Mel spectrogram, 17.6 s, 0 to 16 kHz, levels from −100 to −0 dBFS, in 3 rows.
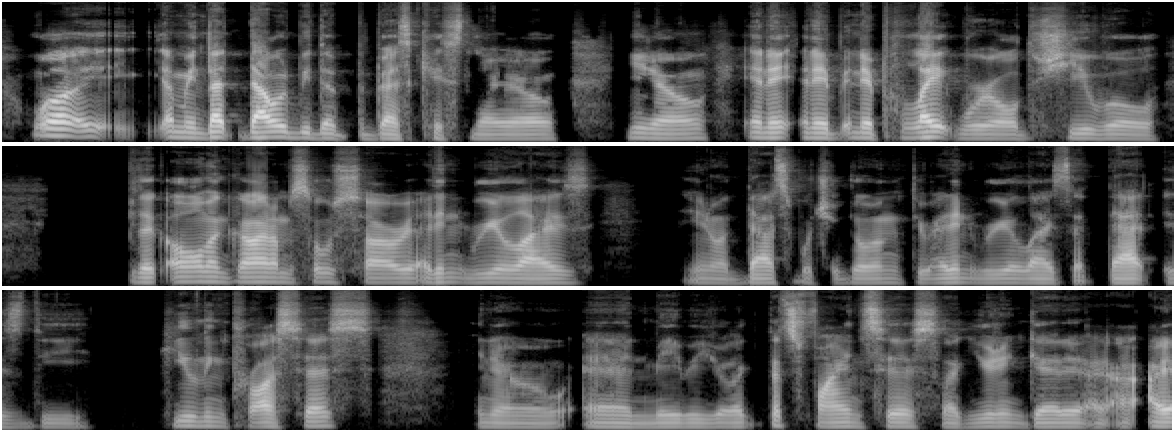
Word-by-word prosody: Well, 180 -1 +8
eh, 150 - 0 0.3
I - - +5
mean, 130 -3 0
that 140 0 +7
that 135 - +12
would 145 -2 +3
be 130 - -4
the 120 -4 -4
the - - -17
best - - +1
case - - -3
scenario, 105 0 -4 0.4
you 130 -1 -4
know? 115 0 -1 0.2
In 135 -1 +1
a 130 0 +7
in 130 - -2
a 125 - +4
in - - -5
a 125 - +7
polite 135 +2 +5
world, 110 -2 -3
she 115 0 0
will 105 -4 -6 0.7
be, 120 - -12
like, 115 - +1
"Oh 130 +1 +1
my 130 - +2
god. 125 +1 +4
I'm 120 - -3
so 115 +2 -2
sorry. 110 +1 0
I - - -5
didn't 115 -1 -6
realize," 105 -2 -1 0.5
you 105 - -14
know," 100 -2 -8
that's 105 +2 -1
what - - -7
you're 100 - -17
going 105 0 -6
through. 105 +2 -12
I 105 - -3
didn't 110 -2 -4
realize 105 -1 -5
that - - -10
that 105 0 +1
is 95 -2 -10
the 95 0 -17 0.4
healing 120 -2 -7
process." 110 +3 +1 0.5
You 105 - -13
know? 95 0 -8
And 100 -2 -6
maybe 100 0 -7
you're 100 +1 -8
like, 105 - -8
"that's - - +4
fine, 105 -1 -1
sis. 105 +1 +2
Like, 95 -1 -7
you 105 +2 -4
didn't 105 -3 -5
get 100 0 -2
it. 105 0 -3
I - - -6
I 110 0 +5
105 Hz, 230 wpm, -26 LUFS, 105-120 Hz, 0.7 s, that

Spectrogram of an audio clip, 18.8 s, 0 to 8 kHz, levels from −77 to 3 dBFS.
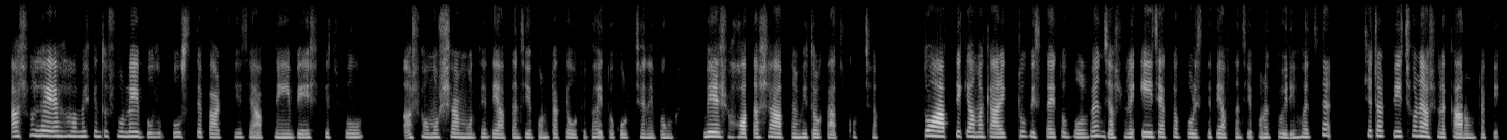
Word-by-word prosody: আসলে 280 +3 +1 0.3
আমি 255 -1 -1
কিন্তু 255 0 -4
শুনেই 245 -1 +3
বু 210 - -6 0.3
বুঝতে 220 +2 -3
পারছি 195 +1 -1
যে, - - -10
আপনি 195 +1 -8 0.2
বেশ 185 +1 -1
কিছু 200 -1 -9 0.7
আ - - 0
সমস্যার 200 0 -1
মধ্যে 190 +2 -5
দিয়ে 190 -2 +2
আপনার 190 0 -5
জীবনটাকে 185 +1 -5
অতিবাহিত 200 +3 -6
করছেন, 185 +1 -5
এবং 175 +1 -7 0.5
বেশ 230 -2 +7 0.2
হতাশা 210 +1 +2
আপনার 195 0 -5
ভিতর 195 0 -1
কাজ 170 -1 -1
করছে। 200 -2 -15 0.6
তো - - 0 0.2
আপনি 250 +1 +1
কি - - -3
আমাকে 230 -1 -1
আরেকটু 210 +4 0
বিস্তারিত 215 -1 -1 0.2
বলবেন, 195 +8 0
যে - - -5
আসলে 205 +2 -4 0.2
এই 225 - +6
যে - - +3
একটা 215 +2 -6
পরিস্থিতি 200 0 -5
আপনার 190 +1 -9
জীবনে 190 -1 -4
তৈরি 180 -2 -2
হয়েছে, 210 +8 -4 0.5
সেটার 275 -1 0
পেছনে 255 +1 +2
আসলে 210 -1 -2
কারণটা 180 -1 +2
কি? - - -8
205 Hz, 155 wpm, -25 LUFS, 190-230 Hz, 0.7 s, বেশ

